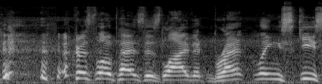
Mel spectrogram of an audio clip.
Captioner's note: laughter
